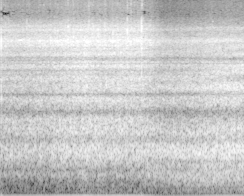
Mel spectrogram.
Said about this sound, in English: Ocean waves. So why do I want these background noises? Uh, just to block out construction noise, coworkers, snoring partners, you know, that kind of thing.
